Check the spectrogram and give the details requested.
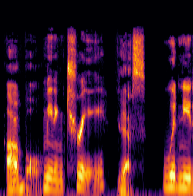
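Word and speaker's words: árbol: psychology exactly that's the opposite so the word Aral Aral meaning tree yes would need a till because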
